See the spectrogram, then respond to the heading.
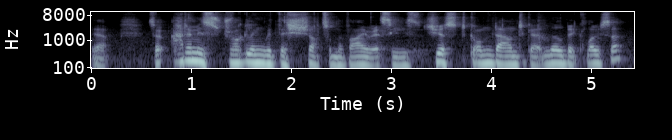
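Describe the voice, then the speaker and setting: A man's voice: fairly high pitch, brisk. A man commentating a live gaming tournament, chatty and laughing often.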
